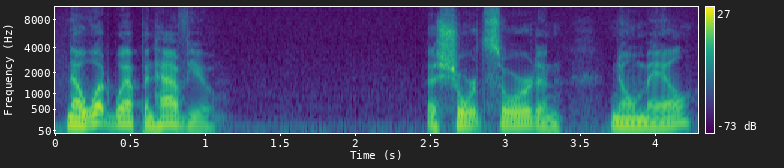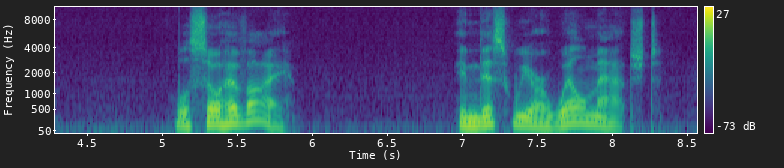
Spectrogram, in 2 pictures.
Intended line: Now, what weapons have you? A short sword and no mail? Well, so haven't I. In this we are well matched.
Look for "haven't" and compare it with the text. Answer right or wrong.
wrong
